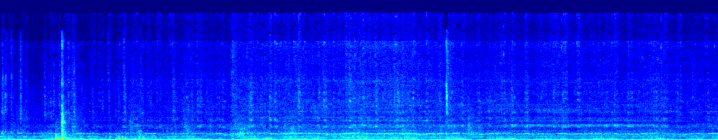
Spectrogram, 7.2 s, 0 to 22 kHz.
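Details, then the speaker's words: Truck V8 at steady idle just after a flooded restart, with a faint thin whine over the engine note from the alternator, which is dead and not charging (gauge flat); alternator whine. "Of course, the alternator is making noise now."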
